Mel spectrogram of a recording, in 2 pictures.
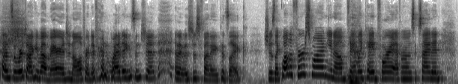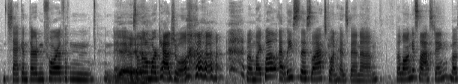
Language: English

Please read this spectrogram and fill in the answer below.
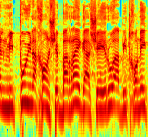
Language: Hebrew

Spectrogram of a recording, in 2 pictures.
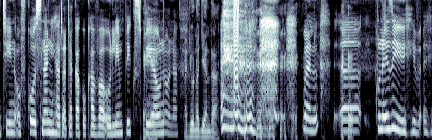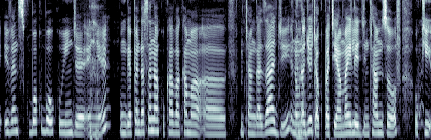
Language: Swahili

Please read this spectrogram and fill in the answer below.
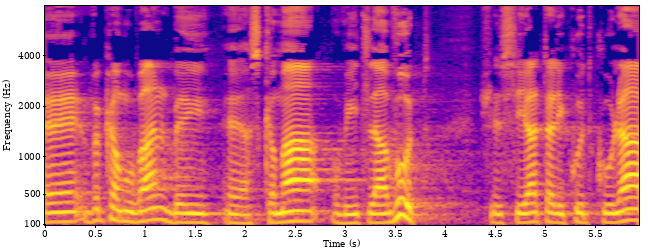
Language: Hebrew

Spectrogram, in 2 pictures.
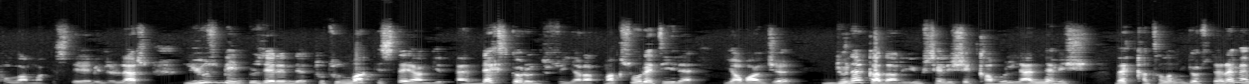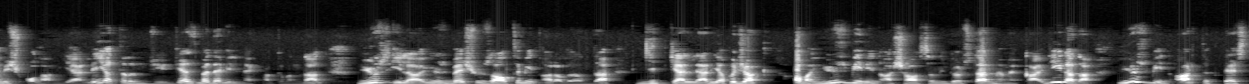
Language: Turkish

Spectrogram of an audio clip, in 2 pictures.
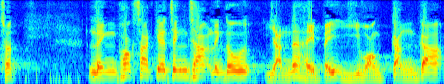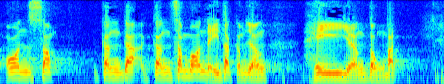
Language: Cantonese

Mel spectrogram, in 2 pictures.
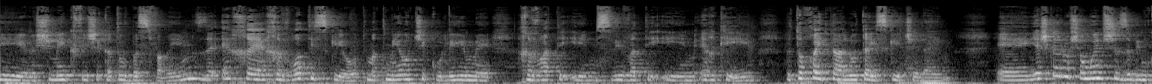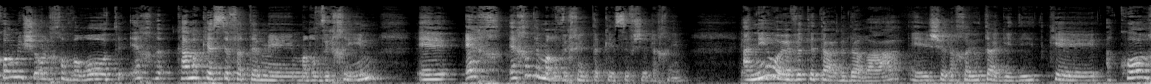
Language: Hebrew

